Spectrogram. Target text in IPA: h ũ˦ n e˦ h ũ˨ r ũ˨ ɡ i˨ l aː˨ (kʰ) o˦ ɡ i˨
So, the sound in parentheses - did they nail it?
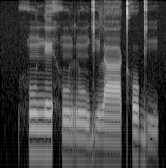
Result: yes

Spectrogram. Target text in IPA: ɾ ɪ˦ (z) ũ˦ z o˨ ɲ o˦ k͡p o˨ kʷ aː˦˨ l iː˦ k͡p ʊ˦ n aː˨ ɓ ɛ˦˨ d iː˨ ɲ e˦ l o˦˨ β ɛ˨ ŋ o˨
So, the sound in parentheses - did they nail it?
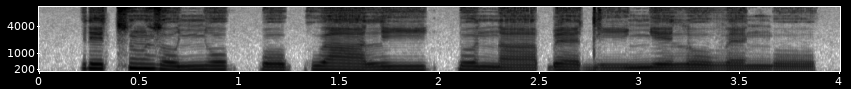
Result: no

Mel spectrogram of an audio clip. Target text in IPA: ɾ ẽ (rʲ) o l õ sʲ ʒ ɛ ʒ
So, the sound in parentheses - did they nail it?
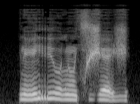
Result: yes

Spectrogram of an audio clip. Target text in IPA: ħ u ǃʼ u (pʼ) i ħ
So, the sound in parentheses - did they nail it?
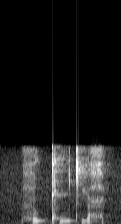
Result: no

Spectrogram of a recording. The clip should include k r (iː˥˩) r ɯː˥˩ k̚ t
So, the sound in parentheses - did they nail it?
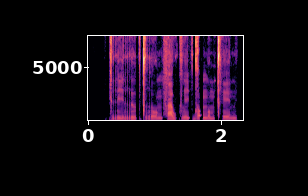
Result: no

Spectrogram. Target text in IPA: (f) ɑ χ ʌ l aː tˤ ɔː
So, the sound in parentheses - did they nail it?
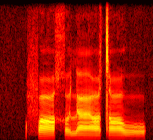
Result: yes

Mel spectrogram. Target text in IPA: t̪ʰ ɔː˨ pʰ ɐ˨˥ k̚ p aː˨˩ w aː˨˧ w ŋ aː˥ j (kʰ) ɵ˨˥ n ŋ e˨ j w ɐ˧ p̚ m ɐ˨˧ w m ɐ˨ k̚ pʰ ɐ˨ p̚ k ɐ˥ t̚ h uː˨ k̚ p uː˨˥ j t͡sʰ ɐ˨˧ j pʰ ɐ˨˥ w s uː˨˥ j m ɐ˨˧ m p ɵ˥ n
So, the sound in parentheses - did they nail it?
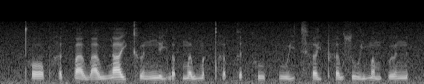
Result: yes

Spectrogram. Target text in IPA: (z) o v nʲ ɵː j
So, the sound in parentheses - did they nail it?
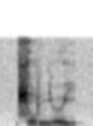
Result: no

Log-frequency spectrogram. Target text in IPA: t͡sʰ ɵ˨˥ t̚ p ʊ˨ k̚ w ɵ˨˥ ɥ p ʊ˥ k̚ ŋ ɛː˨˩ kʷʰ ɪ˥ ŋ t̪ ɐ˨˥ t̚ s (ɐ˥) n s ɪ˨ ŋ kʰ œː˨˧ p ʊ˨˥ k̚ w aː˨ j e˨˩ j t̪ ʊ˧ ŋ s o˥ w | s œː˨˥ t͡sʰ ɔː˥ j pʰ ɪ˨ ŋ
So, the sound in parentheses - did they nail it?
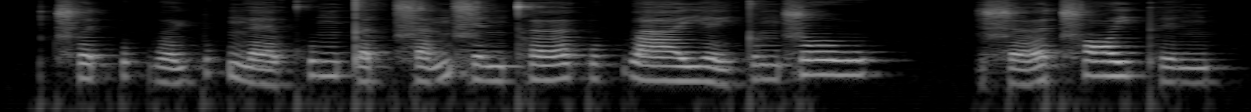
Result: no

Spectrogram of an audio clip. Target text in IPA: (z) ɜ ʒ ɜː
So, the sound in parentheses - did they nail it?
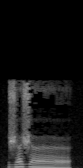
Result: no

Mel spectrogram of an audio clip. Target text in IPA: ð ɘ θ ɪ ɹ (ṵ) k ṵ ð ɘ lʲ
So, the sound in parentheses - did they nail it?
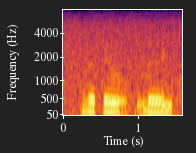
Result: no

